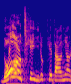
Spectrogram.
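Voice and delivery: a touch of exasperated rebuke; God getting angry. Acted. Preacher as God scolding Moses, mildly angry. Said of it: "하나님께서 막 화를 내세요".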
